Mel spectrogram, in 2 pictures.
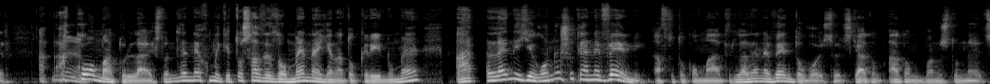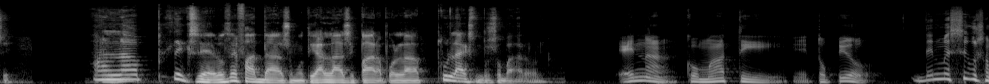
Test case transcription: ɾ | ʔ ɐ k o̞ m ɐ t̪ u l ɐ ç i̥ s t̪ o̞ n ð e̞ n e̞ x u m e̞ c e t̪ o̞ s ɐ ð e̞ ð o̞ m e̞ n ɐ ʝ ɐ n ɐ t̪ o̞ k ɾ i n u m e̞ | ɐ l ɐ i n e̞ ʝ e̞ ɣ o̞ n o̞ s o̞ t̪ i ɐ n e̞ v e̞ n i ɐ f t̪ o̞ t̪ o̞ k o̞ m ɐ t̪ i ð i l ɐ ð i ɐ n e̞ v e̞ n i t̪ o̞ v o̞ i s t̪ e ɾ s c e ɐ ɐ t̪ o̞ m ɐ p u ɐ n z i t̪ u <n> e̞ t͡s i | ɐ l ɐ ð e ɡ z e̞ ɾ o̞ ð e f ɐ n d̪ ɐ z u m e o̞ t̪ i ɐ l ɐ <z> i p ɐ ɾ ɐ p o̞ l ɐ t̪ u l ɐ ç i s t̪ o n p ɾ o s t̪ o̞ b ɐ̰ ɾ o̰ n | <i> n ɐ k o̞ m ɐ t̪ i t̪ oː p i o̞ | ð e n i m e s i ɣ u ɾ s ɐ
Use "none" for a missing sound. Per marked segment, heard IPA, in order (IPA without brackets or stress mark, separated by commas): n, z, e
